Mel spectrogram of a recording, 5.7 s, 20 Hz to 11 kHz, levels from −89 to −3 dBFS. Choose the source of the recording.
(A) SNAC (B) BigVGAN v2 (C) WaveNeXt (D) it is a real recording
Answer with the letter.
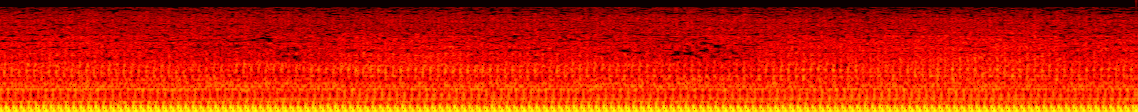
D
